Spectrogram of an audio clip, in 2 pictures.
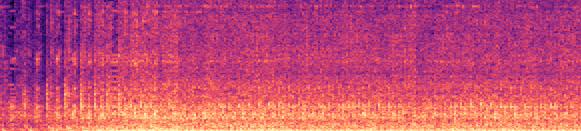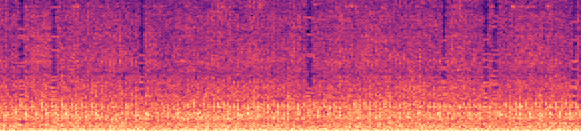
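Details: Poulan Pro mower after refitting the missing throttle spring: the small single-cylinder engine holds a steady, even low drone with no surging or misses. Normal running.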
